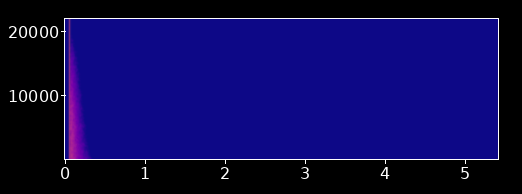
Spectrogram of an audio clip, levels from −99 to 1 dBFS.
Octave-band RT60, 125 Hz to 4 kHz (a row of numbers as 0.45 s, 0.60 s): 0.40 s, 0.45 s, 0.35 s, 0.35 s, 0.30 s, 0.30 s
